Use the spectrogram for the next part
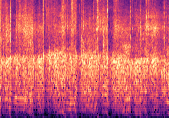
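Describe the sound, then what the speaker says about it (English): Applause at a Hillsboro School District school board meeting: a roomful of people clapping steadily and fairly loudly for the whole stretch, a dense, even patter with no pause. "Probably another round of applause is needed."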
